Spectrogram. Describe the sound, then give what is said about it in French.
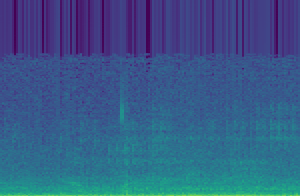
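A steady, loud low rumble of a bus driving along a road, heard from inside, with a constant engine drone and one brief sharp click partway through. “Le paysage défile à la fenêtre du bus.”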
